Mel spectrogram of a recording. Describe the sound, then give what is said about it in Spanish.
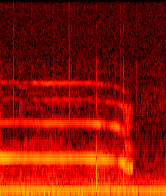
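A telephone ringtone made to sound like a rooster crowing: one long, sustained, tonal crow that drops in pitch at its end, over a steady low hum. “¿Qué teléfono más raro? ¿Qué timbre? ¿Le han cambiado el timbre, Miguel? Ya, un timbre gallo.”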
